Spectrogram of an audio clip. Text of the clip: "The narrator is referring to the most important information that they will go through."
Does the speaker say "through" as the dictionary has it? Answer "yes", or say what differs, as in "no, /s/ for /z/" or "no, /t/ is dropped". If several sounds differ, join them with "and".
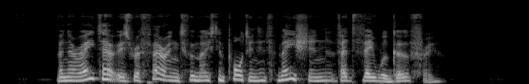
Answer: yes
